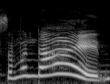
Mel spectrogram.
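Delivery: chipper upbeat delivery. Retelling announcing bad news at a table: cheery, imitating own past words. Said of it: "So cheery, somebody died".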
